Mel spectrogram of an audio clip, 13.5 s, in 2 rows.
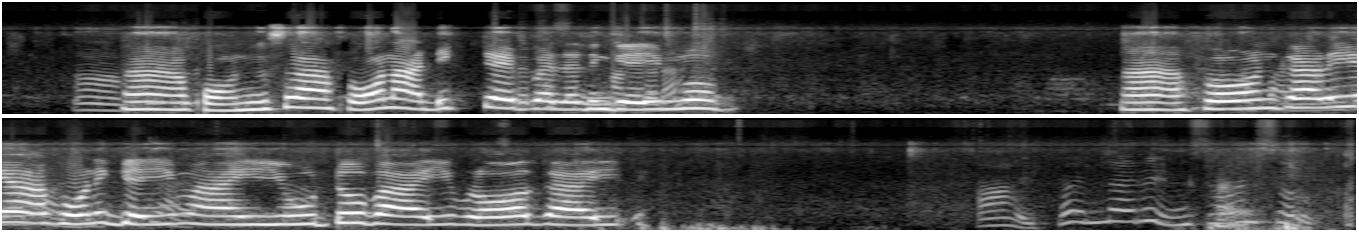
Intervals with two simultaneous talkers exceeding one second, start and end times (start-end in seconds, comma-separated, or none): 6.1-8.4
